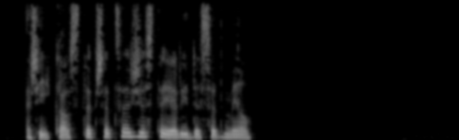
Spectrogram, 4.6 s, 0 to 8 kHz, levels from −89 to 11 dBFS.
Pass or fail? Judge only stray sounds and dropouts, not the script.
pass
